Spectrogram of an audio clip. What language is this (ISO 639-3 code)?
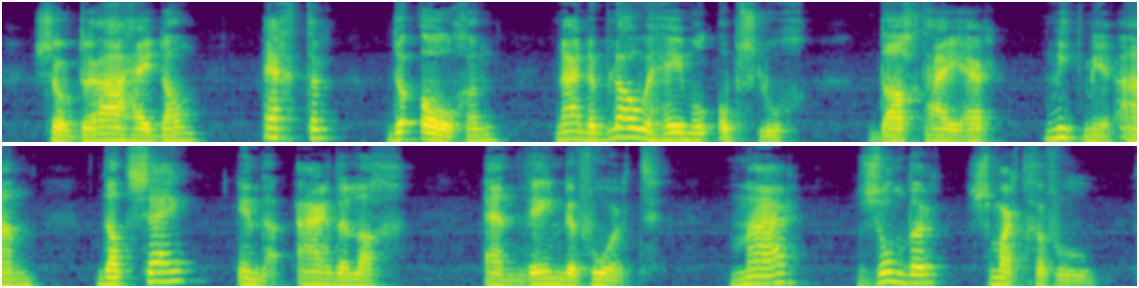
nld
